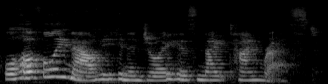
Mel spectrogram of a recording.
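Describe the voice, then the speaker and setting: A woman's voice: medium pitch, expressive, moderate pace. A woman leading a children's storytime, talking in an exaggerated singsong way as if to small children. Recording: echoey room.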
